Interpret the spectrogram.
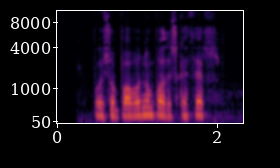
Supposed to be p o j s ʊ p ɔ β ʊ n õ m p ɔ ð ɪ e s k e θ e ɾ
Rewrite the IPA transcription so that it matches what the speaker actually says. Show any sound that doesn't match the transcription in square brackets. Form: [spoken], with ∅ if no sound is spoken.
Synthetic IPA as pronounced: p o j s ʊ p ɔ β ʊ n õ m p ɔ ð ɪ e s k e θ e ɾ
